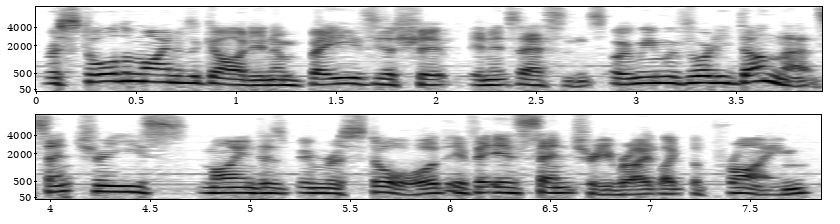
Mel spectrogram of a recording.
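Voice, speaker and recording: A man's voice: on the high side, animated, fairly quick, hardly any pauses, soft background music. A man chatting casually as a player in a tabletop role-playing game, thinking aloud.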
